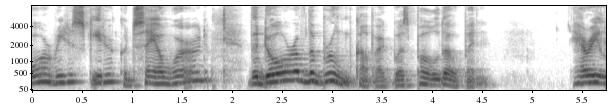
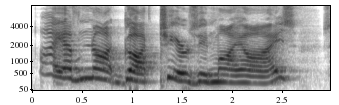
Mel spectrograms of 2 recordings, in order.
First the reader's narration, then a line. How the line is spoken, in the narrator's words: said Harry loudly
